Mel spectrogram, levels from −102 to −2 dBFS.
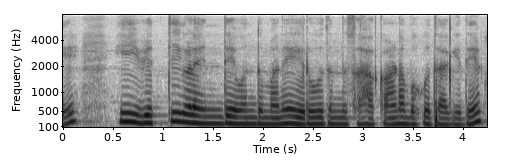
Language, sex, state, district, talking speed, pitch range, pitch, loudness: Kannada, female, Karnataka, Bangalore, 115 wpm, 165-200 Hz, 175 Hz, -16 LUFS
